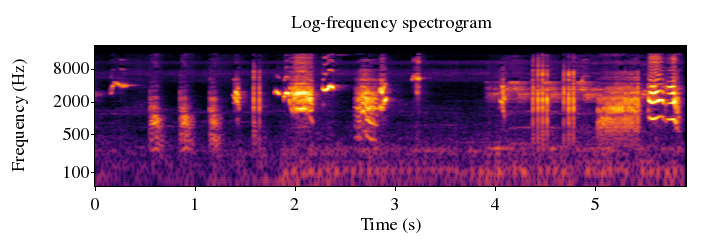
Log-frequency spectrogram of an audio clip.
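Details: Javan myna, white-eyed type, in lively tutor song: short whistles, raspy squawks and noisy rattling bursts, ending with wavering whistled notes over faint background hiss.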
